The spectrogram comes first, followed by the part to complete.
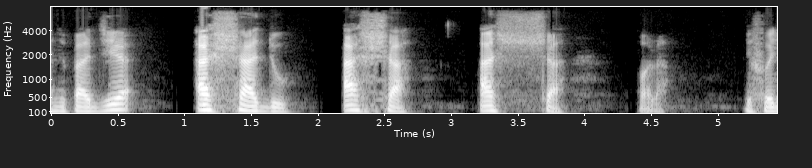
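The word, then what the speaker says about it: أشهد: Alors, on vient prononcer H. Ensuite, c'est Ha. Le Ha. Ensuite, c'est dou. C'est pas do, c'est dou. Ashhadu. On ne dit pas ashhadu. On ne dit pas ashhadu. Ashhadu. Répétez. Ashhadu. Autre erreur aussi à ne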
